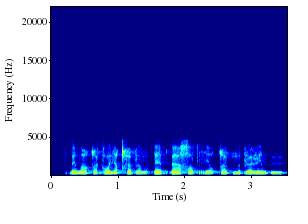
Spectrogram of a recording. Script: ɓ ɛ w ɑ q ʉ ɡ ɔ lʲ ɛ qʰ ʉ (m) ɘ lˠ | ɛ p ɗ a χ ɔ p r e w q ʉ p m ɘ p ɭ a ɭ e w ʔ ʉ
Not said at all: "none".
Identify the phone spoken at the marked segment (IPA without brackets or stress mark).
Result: p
